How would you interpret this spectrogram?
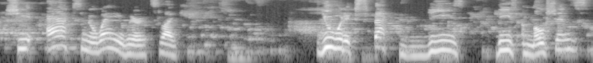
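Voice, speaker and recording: A man hosting a podcast solo, talking reflectively and unscripted, thinking aloud in a halting way and correcting himself. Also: a little high, a little mellow, poor audio. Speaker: podcast host.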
